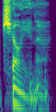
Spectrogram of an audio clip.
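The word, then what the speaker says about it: Cillian: It's it's it's rare that you come across someone's name that starts with a C, but it has a hard K sound.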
